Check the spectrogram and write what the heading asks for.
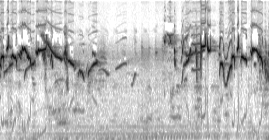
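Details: Oriental magpie-robin singing as a lure to provoke other birds: lively whistled phrases wavering up and down, a short quiet gap, then another burst of quick, varied whistles.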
